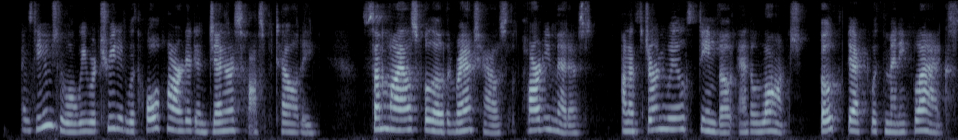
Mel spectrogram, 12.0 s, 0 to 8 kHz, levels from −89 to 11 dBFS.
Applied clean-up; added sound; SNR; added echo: neural mask model DeepFilterNet 3.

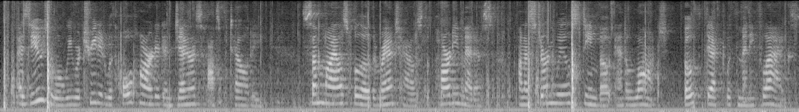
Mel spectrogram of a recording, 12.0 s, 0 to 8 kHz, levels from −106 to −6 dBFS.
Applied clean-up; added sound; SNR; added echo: none; Writing; 3 dB; reverberation time 0.8 s.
